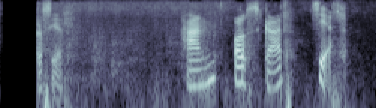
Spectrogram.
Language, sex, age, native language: Icelandic, female, 6, Icelandic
